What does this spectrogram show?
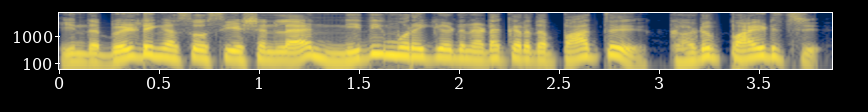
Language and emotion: Tamil, angry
